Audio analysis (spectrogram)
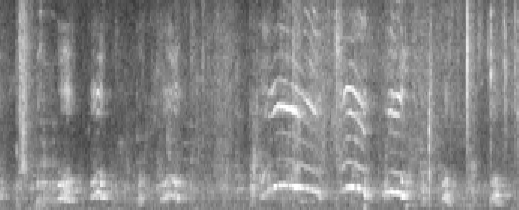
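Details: Two-week-old German Shepherd puppy giving short high whining whimpers that arc up and down, a few squeaks scattered among handling noises and background rustle.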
